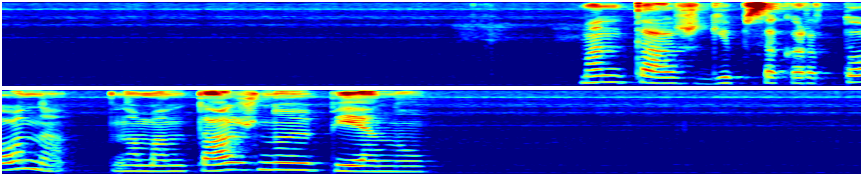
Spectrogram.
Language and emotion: Russian, neutral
